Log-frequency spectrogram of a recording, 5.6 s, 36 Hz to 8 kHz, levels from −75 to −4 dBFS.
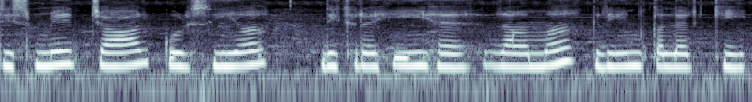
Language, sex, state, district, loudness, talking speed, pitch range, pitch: Hindi, female, Uttar Pradesh, Lucknow, -13 LUFS, 105 wpm, 235-255 Hz, 245 Hz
